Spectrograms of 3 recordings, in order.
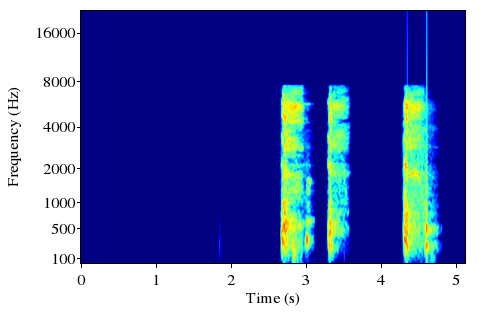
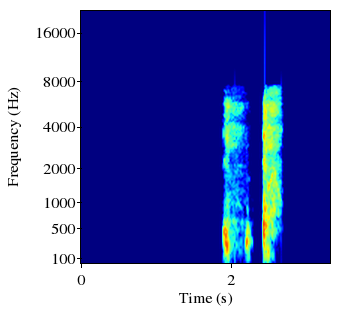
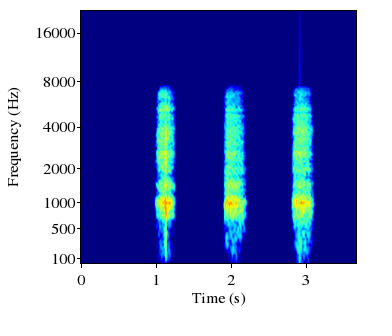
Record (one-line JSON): {"three_cough_length": "5.1 s", "three_cough_amplitude": 32768, "three_cough_signal_mean_std_ratio": 0.3, "cough_length": "3.3 s", "cough_amplitude": 32767, "cough_signal_mean_std_ratio": 0.23, "exhalation_length": "3.7 s", "exhalation_amplitude": 22301, "exhalation_signal_mean_std_ratio": 0.33, "survey_phase": "beta (2021-08-13 to 2022-03-07)", "age": "18-44", "gender": "Female", "wearing_mask": "No", "symptom_none": true, "smoker_status": "Never smoked", "respiratory_condition_asthma": false, "respiratory_condition_other": false, "recruitment_source": "REACT", "submission_delay": "2 days", "covid_test_result": "Negative", "covid_test_method": "RT-qPCR", "influenza_a_test_result": "Unknown/Void", "influenza_b_test_result": "Unknown/Void"}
